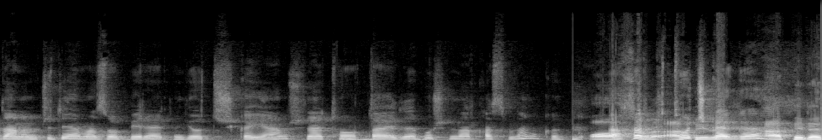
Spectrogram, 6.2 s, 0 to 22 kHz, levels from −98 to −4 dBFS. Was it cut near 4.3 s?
yes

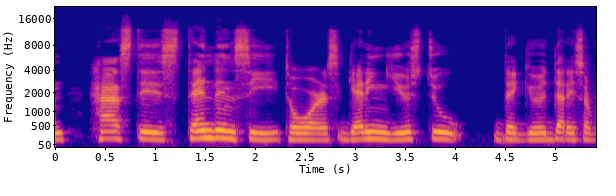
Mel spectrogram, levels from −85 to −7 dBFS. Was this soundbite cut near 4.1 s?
no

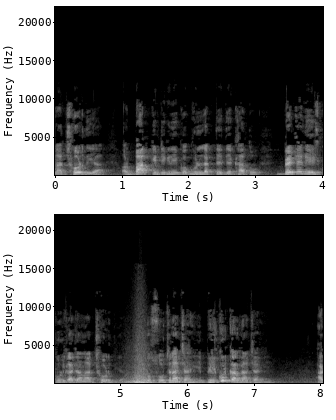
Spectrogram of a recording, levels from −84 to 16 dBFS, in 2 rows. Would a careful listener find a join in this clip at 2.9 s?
no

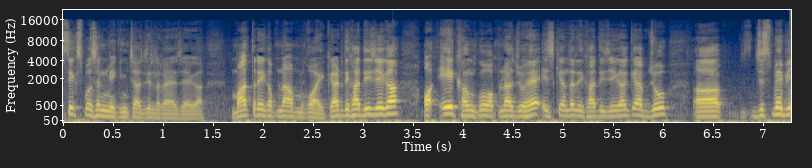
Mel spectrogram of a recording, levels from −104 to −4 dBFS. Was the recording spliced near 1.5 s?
no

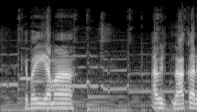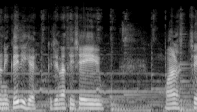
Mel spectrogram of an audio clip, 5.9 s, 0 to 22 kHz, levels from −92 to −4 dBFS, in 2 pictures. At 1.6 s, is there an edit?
no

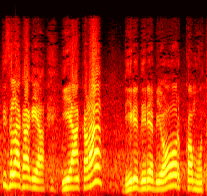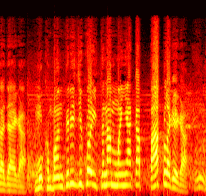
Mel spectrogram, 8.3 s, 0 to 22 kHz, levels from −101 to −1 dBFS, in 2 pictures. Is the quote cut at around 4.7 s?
yes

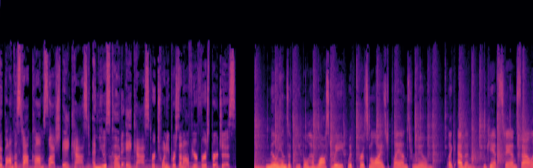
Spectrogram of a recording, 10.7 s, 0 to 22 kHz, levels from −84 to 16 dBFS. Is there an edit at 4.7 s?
yes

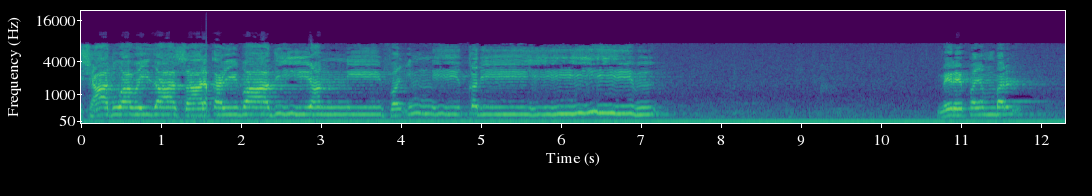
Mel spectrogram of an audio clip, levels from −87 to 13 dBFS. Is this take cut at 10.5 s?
no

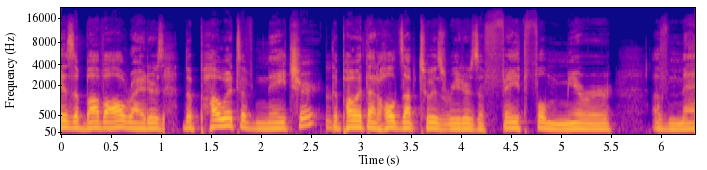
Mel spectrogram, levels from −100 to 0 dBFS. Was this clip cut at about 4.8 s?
no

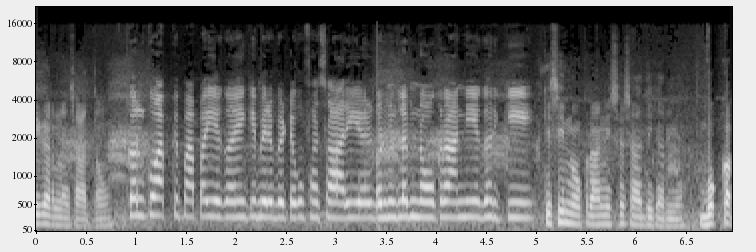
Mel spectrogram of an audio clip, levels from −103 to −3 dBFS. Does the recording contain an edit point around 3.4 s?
yes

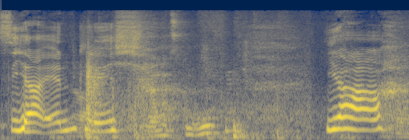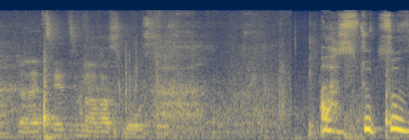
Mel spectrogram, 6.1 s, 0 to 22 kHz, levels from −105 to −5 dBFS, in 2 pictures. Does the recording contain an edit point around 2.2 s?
no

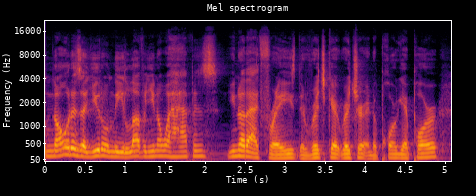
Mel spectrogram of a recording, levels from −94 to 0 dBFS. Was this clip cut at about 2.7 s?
yes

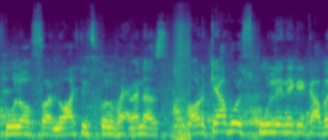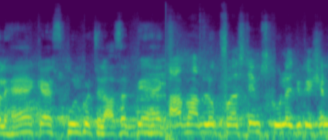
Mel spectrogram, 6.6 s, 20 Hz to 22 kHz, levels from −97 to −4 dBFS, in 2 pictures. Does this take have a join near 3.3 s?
no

